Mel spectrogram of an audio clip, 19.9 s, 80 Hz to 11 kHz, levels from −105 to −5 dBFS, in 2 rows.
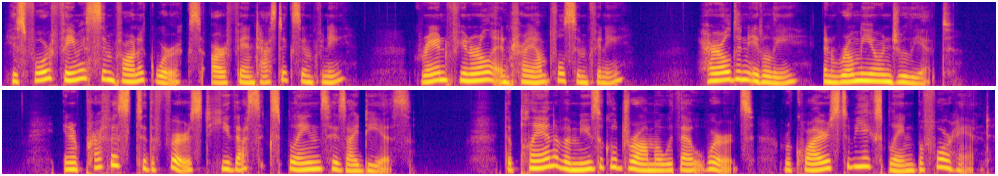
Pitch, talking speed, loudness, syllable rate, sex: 220 Hz, 135 wpm, -18 LUFS, 4.8 syllables/s, female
